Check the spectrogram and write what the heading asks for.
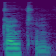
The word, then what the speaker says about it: Gotham: in Batman after this place apparently it's not pronounced Gotham Gotham goam goam yeah it's Gotham we all know we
